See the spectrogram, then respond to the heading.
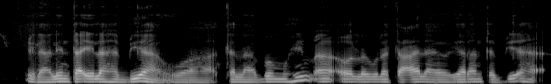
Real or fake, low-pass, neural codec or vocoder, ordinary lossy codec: fake; none; vocoder, 44.1 kHz, 128 mel bands every 256 samples, BigVGAN v2; none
